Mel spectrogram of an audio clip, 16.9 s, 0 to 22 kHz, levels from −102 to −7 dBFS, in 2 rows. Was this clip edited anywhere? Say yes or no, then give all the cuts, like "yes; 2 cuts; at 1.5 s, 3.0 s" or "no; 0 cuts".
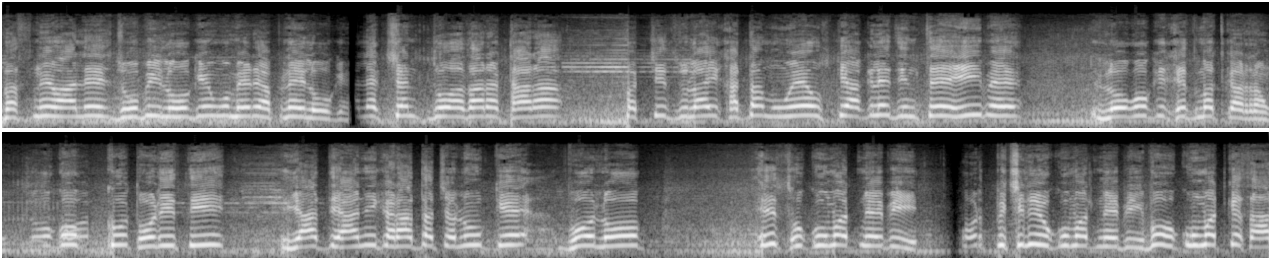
yes; 2 cuts; at 2.5 s, 8.8 s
